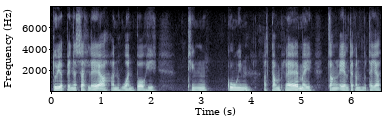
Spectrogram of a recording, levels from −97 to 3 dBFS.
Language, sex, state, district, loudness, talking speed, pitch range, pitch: Mizo, male, Mizoram, Aizawl, -18 LUFS, 200 wpm, 110-125 Hz, 115 Hz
